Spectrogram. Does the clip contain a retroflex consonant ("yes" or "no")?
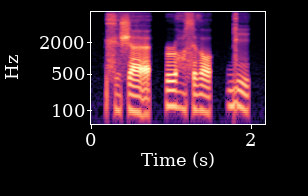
no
